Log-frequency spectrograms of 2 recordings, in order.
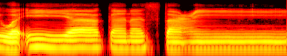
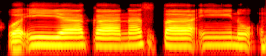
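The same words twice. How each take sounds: First: "nasta'in" with short TA, very long final IN; quick ta, then hold the end of "nasta'in"; ta dibaca pendek. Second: "nasta'inu" with TA wrongly drawn out; ta dibaca panjang. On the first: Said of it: "nggak boleh dibaca panjang". ("nasta'in": ta pendek, akhirnya panjang) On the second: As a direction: stretch the ta in "nasta'inu", higher pitch. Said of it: "taknya pendek". ("nasta'inu" dengan ta dipanjangkan) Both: Shown as a demonstration.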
